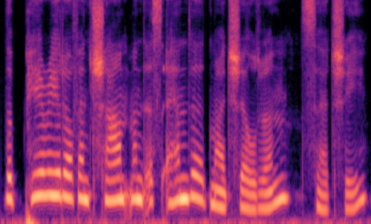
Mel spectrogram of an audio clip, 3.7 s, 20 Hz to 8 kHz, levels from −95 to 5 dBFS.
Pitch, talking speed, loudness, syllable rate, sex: 225 Hz, 160 wpm, -15 LUFS, 4.3 syllables/s, female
